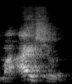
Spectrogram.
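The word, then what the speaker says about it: מעשר: Means tenth in the Hebrew, and is pronounced ma'ashur.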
